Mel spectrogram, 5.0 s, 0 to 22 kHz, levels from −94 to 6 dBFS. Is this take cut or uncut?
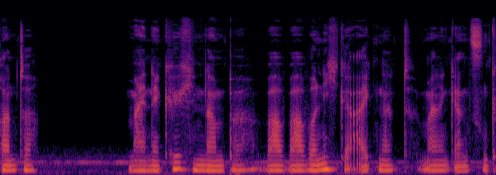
cut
